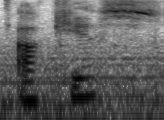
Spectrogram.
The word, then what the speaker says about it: Accius: Probably Remo Asies, or Remo Asies, or whatever it is. Remo Aces. Aces. How do you pronounce that? So this is technically Latin, so C's are just K's. Accius?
